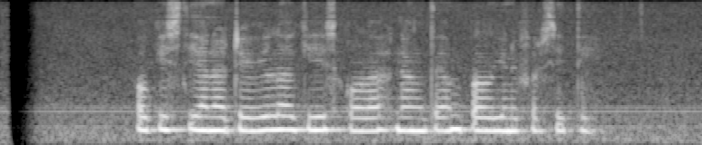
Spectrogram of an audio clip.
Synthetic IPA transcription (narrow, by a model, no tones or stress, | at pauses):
ʔoɡist̪ianaɖ̥e̤wilaɡisə̥kolahnaŋt̪ampəlunifərsit̪i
